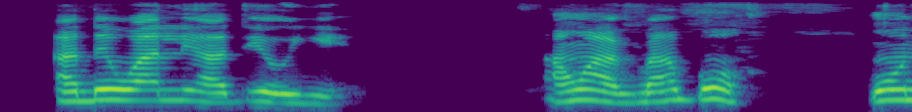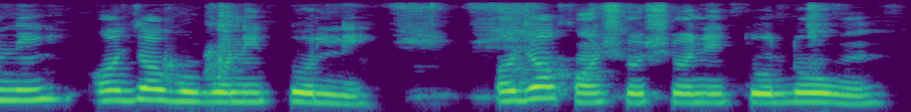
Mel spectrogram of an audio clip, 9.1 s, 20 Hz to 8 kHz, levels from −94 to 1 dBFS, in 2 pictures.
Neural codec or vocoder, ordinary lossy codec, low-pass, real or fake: none; none; 7.2 kHz; real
